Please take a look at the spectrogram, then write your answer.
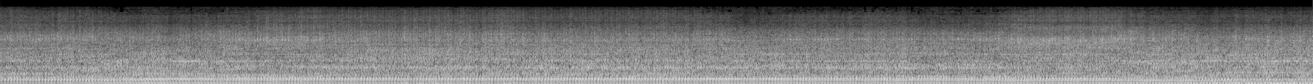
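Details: SDMO 5000W generator with a Briggs & Stratton engine (about 18 hp), after restoration, load test with about a 1500 W heater and a light: steady, even drone holding speed, no surging, hunting or knocking; normal under load.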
